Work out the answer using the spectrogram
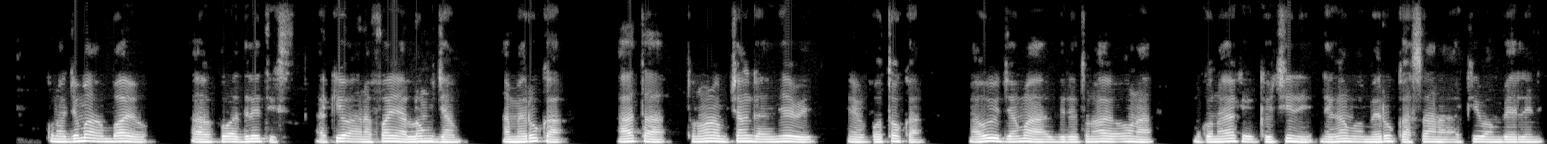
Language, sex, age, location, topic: Swahili, male, 36-49, Wajir, education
